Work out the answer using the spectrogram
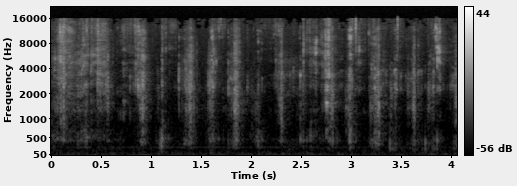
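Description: Close-miked chewing of crispy fried food: quiet, irregular crunches and wet mouth clicks.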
